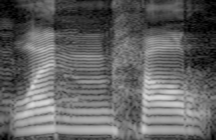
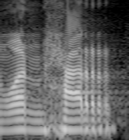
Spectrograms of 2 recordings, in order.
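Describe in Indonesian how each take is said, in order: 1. Bunyi r-nya berat dan tebal. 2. Bunyi r-nya ringan dan tipis. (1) "ro-nya tetap tebal" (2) "Jangan wanhar"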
